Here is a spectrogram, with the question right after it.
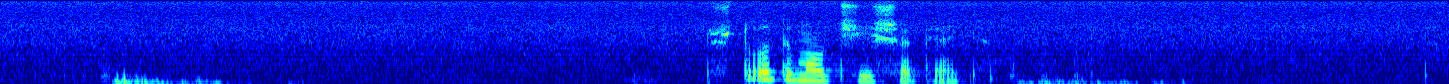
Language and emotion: Russian, neutral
